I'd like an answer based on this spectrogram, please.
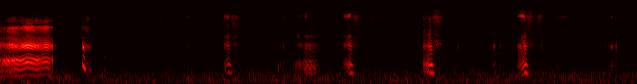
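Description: One loud high-pitched infant cry, then a string of short sniffly whimpers and gasps; infant crying settling into whimpering.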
